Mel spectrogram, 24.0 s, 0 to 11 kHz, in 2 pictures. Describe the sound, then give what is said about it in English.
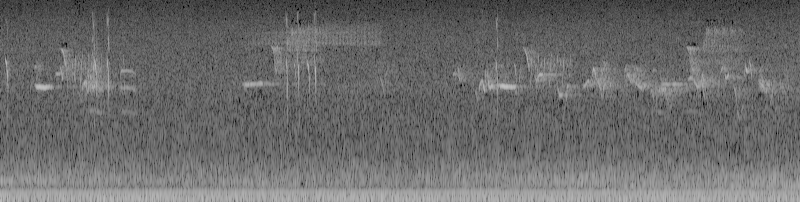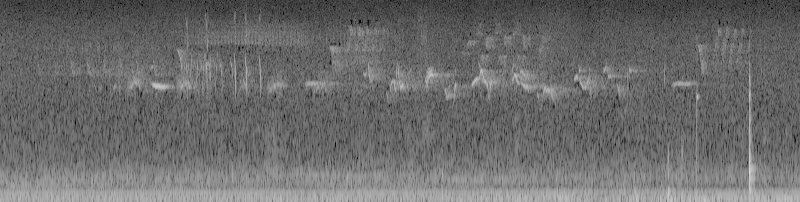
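Short, sharp calls of two crossbills in the bottom of a hollow repeat in scattered bursts of high chips over a steady low hum and faint background noise, with no voices. “And that's 5-3 calling two crossbills down in the bottom of the hollow.”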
